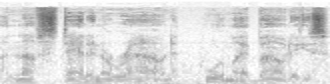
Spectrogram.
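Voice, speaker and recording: Over clear background noise, a man puts on a character voice with a very deep, low pitch and keeps a moderate pace. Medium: video game.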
